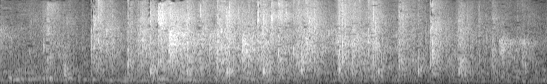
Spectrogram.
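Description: Audience applauding: many hands clapping together, swelling in the first second and dying away near the end.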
